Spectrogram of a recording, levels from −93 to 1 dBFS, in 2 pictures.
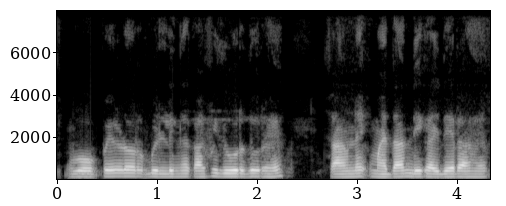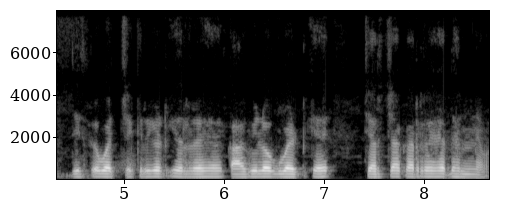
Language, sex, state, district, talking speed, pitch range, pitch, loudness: Hindi, male, West Bengal, Malda, 180 wpm, 135-140 Hz, 140 Hz, -18 LUFS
